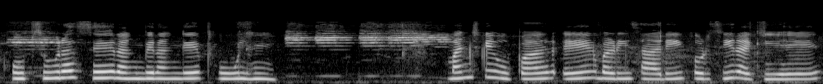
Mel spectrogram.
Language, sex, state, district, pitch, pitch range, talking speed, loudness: Hindi, female, Madhya Pradesh, Bhopal, 270 Hz, 260-290 Hz, 110 wpm, -16 LUFS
